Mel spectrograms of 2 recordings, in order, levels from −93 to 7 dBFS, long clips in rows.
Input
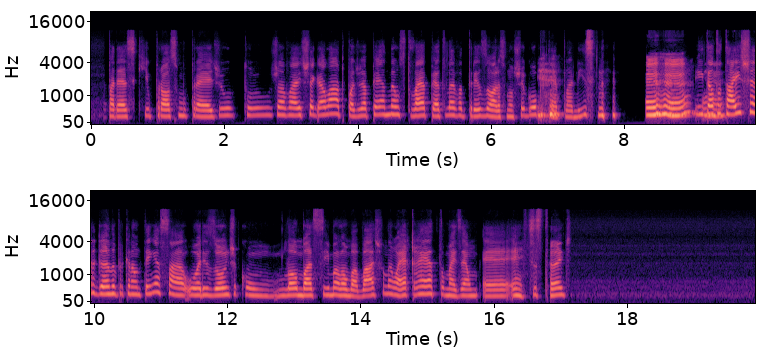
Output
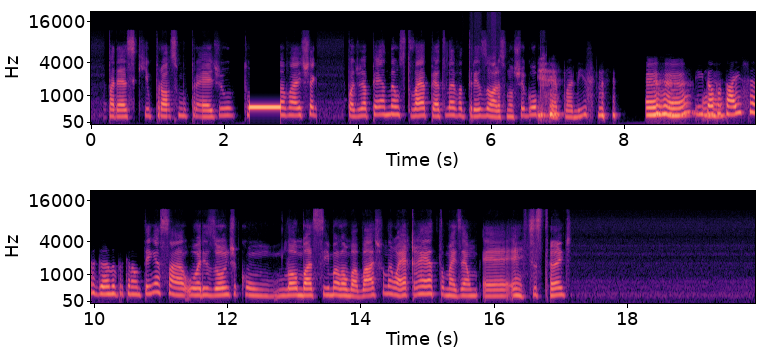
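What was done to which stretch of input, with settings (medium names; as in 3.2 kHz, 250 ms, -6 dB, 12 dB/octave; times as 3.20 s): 1.14–1.68 s: compression 12:1, threshold -27 dBFS
2.38–2.85 s: bleep 493 Hz -8.5 dBFS
3.39–3.80 s: room tone
5.57–6.24 s: block-companded coder 7-bit
6.83–10.76 s: low-pass 2.9 kHz -> 1.1 kHz 24 dB/octave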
